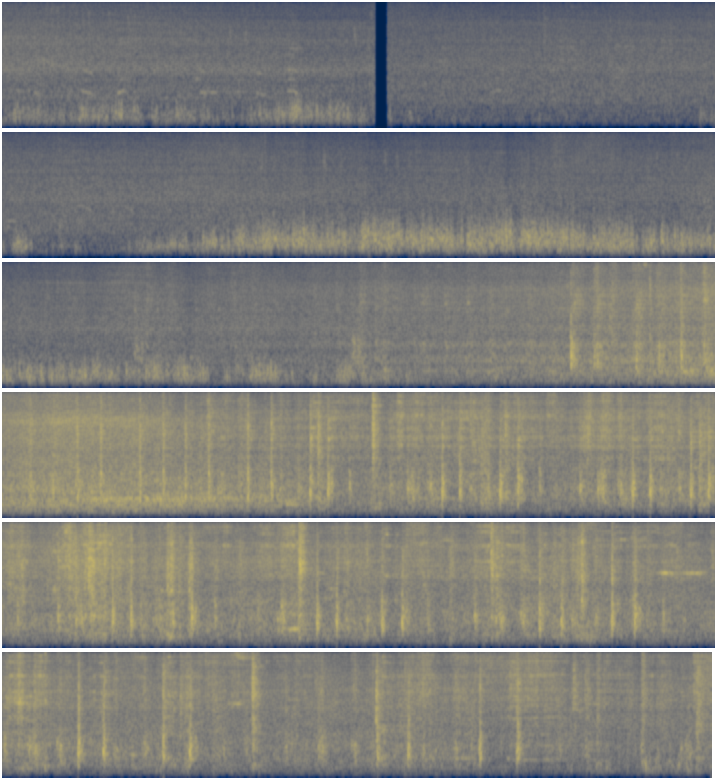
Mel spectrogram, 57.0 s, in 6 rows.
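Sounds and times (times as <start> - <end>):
train wheels clacking over rail joints: 23.6 - 57.0.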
